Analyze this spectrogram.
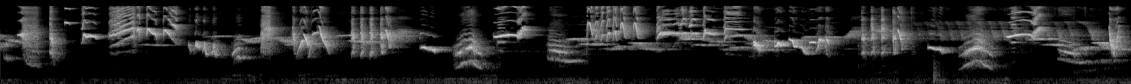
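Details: Oriental magpie-robin, called kacer, singing persistently and fluffed up in agitated display, used as a lure to make rival birds sing: rich, rapid, varied song of whistles, buzzy bursts and sharp sweeping notes without pause.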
